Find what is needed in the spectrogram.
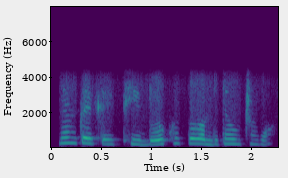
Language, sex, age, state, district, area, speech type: Manipuri, female, 18-30, Manipur, Kangpokpi, urban, conversation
